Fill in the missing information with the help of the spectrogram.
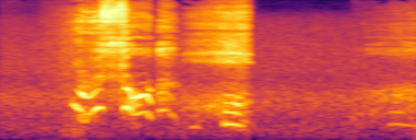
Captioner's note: gasp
